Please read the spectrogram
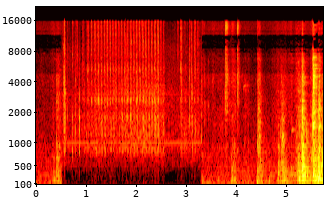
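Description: Impact wrench hammering in a fast, even rattle for about three seconds on a nut on a Ford 100E front suspension strut held in a vise. It is followed by several sharp metal clanks and knocks, loudest near the end.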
